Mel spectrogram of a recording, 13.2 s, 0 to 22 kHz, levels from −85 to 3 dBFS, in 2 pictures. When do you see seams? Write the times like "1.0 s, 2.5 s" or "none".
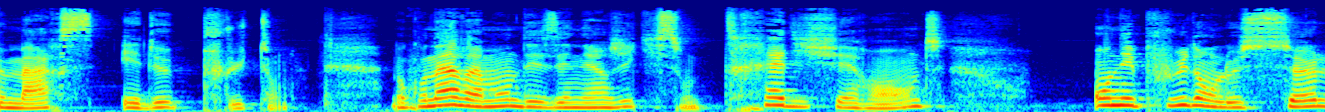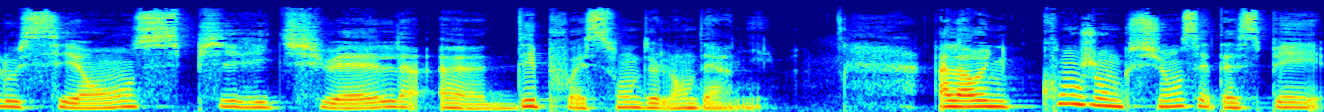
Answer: none

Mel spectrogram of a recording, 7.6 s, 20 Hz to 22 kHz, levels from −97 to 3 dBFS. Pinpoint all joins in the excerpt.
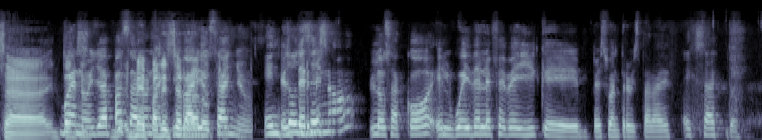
2.5 s

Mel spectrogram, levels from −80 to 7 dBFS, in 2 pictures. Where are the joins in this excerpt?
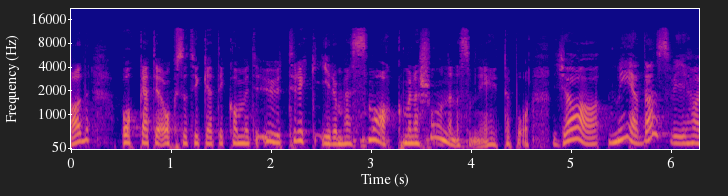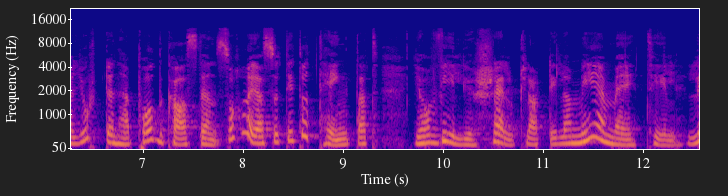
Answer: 4.8 s

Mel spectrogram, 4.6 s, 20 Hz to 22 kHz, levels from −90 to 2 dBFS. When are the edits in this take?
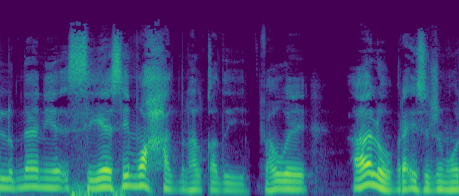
2.5 s

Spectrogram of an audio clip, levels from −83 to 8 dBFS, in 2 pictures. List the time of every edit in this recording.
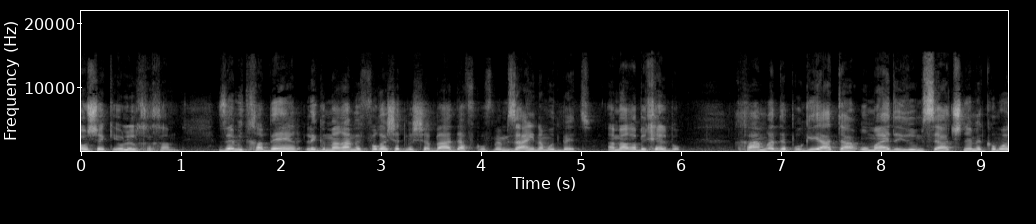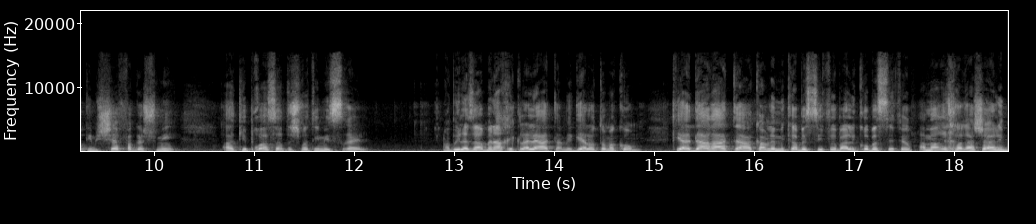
15.1 s, 17.6 s

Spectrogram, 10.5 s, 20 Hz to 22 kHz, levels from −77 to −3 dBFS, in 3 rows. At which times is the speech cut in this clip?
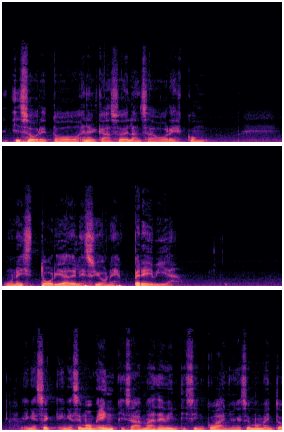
7.2 s, 8.4 s

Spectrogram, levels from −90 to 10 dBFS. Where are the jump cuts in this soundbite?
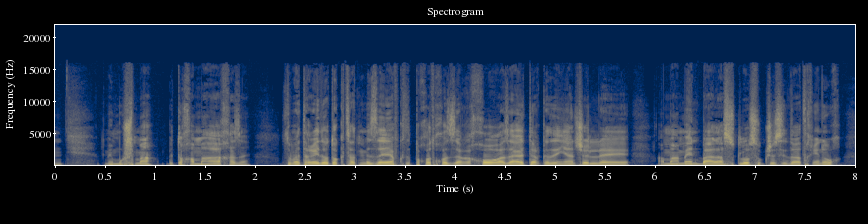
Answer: none

